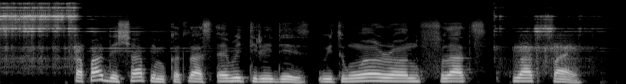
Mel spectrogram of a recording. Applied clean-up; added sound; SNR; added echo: neural mask model RNNoise.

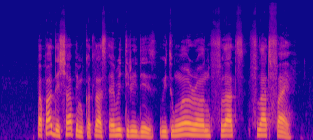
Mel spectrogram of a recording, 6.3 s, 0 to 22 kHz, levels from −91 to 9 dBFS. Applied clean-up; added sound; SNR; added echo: none; none; none; none.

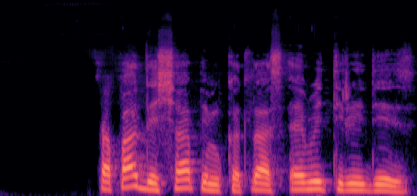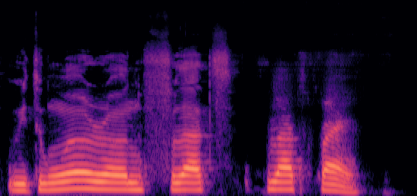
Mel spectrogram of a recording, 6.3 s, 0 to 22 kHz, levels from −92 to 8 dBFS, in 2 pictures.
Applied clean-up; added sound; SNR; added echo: neural mask model Resemble Enhance denoiser.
